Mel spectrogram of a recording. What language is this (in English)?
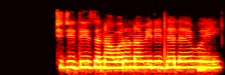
Pashto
